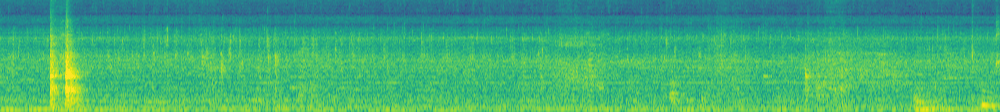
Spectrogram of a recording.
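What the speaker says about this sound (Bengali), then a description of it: "এই যে কলিজাগুলা দিয়ে নাড়াচাড়া করে নিচ্ছি" Liver sizzling and frying in a pan while being stirred, a steady crackling hiss with a sharp clatter of the spoon near the start.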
